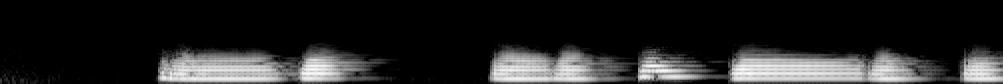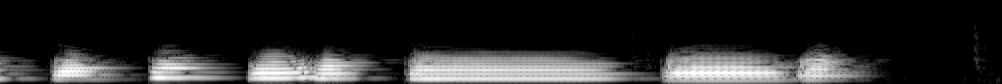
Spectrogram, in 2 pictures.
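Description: Trombone played open, without a mute: a short phrase of about fourteen detached notes with a brief pause after the first two and a few longer held notes, dropping to lower notes near the end.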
